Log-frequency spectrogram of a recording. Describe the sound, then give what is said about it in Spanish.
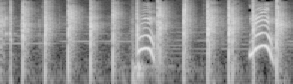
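A steady run of about a dozen sharp hand claps at a brisk, even pace, done on request of a mock call-center phone menu, with two rising-and-falling vocal whoops cutting in over the clapping. “Ahora aplauda. Aplauda”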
